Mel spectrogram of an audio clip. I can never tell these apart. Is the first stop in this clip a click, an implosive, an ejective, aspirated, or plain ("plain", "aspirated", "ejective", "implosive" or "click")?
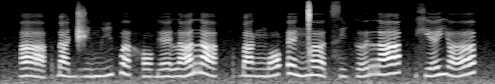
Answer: implosive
